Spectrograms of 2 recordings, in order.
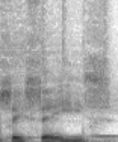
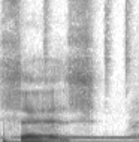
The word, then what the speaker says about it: says: pronounce it say but when we add an S to it it changes we don't say say we say it says so this one you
